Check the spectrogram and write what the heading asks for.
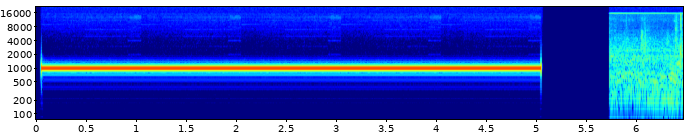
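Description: Broadcast line-up test tone: one steady 1 kHz beep under colour bars, held for about five seconds and then cut off abruptly, followed by a moment of silence.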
